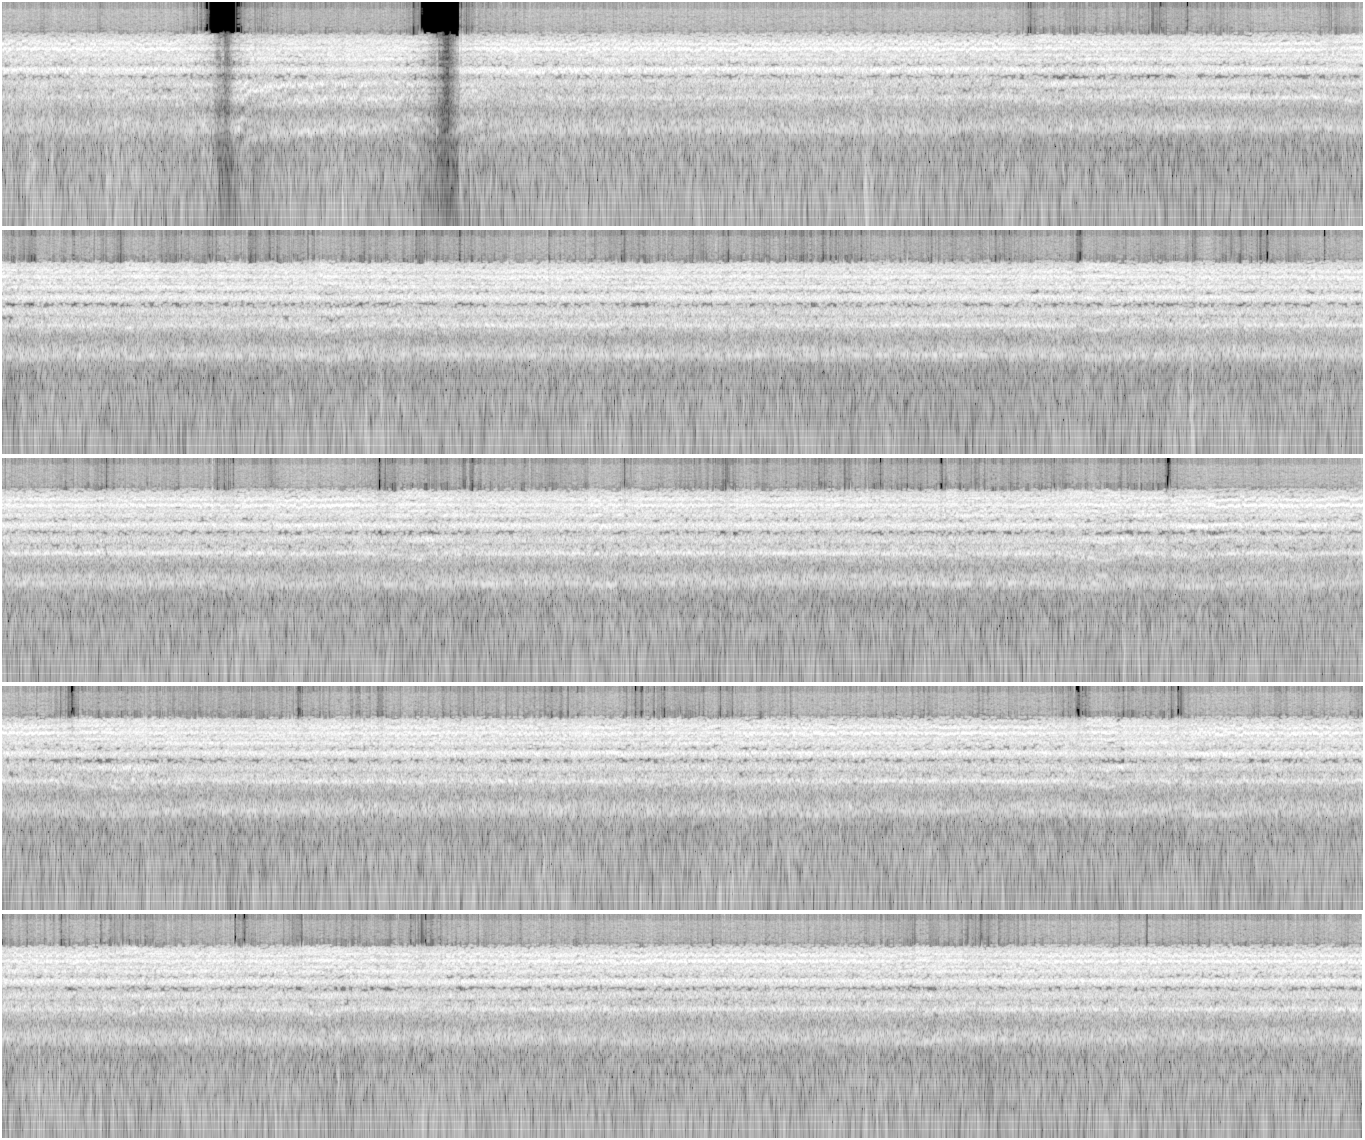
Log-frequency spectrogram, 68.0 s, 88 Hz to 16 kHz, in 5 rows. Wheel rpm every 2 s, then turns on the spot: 200, 160, 130, 210, 210, 220, 230, 230, 230, 230, 230, 230, 230, 230, 230, 230, 230, 230, 230, 220, 230, 230, 240, 230, 230, 230, 220, 230, 230, 230, 230, 230, 230, 230.
none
